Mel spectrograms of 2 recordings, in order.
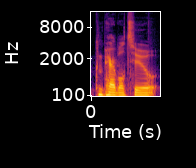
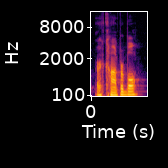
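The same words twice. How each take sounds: First: "comparable" said as com-PAIR-able; stress on second syllable. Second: "comparable" said as COM-pruh-bul; stress on first syllable. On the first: Host offers one option, "comparable" as com-PAIR-able. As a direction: put the weight on PAIR in "comparable". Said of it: "I said it. I said them both". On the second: Host offers the other option, "comparable" as COM-pruh-bul. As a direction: put the weight on COM in "comparable". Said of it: "I said them both". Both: Shown as a demonstration.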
